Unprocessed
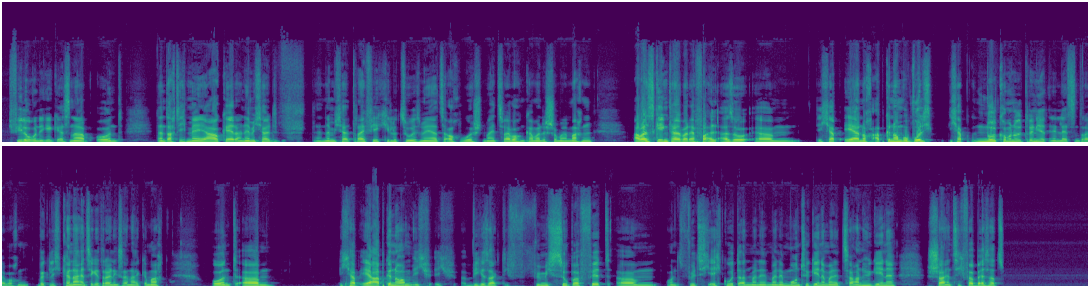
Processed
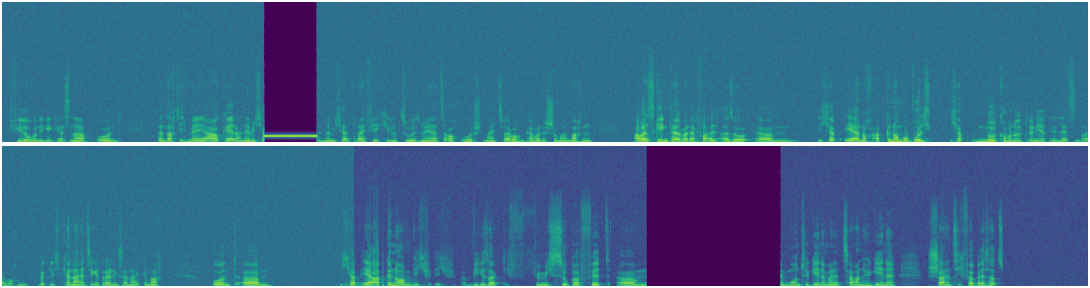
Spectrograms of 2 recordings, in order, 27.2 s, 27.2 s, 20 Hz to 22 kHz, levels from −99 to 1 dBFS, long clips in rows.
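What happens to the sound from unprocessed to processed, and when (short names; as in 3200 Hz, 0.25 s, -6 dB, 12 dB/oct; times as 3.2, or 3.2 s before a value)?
3.27–3.94 bleep 1050 Hz -12.5 dBFS
17.97 noise floor step -44 dB -57 dB
21.63–23.31 mute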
